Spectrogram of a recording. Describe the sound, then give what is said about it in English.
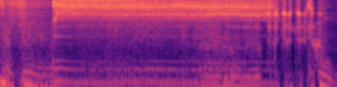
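Voices imitate a helicopter and a bee as rival entries in a noise-making game: a steady, low, buzzing drone joined by a harsh, hissy whir, then choppy, rhythmic bursts near the end, all fairly loud. “So helicopter versus bee.”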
